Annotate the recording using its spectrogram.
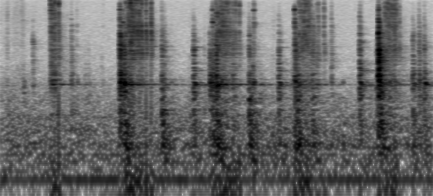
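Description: Hand ratchet clicking in several short spells, starting about a second in, as it runs in a small bolt.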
